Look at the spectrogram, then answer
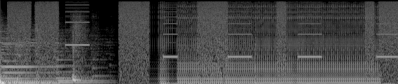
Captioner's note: computer error noises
